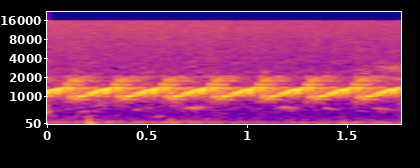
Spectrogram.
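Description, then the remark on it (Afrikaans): An electronic alarm, accidentally set off by someone, wails continuously, its pitch sweeping up and down in a fast repeating cycle, steady and fairly loud throughout with no voices. “Yes, sorry, there was there was somebody that just uh, uh accidentally offset the alarm.”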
